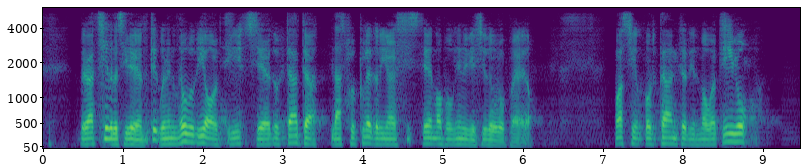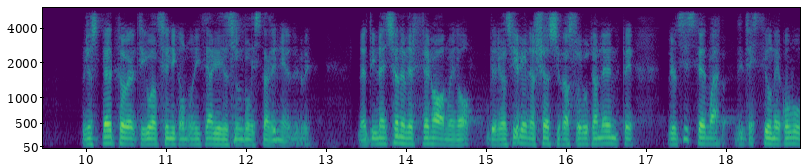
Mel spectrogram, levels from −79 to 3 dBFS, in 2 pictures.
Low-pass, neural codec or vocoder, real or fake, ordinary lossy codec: 5.4 kHz; codec, 16 kHz, 0.5 kbps, FreqCodec, larger model; fake; Opus, 64 kbps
